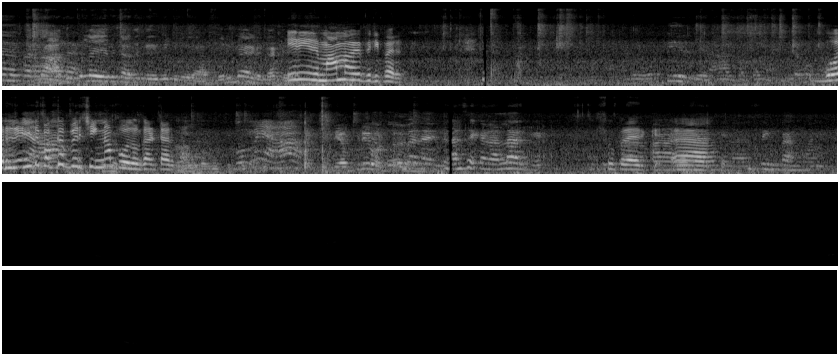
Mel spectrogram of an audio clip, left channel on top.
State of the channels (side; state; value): right; silent; 58 dB below the other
